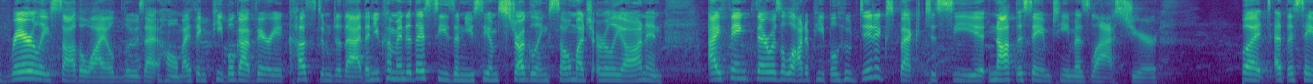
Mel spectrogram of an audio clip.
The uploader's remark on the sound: went live from Dukes Pizza-Pub-Grill in Oakville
